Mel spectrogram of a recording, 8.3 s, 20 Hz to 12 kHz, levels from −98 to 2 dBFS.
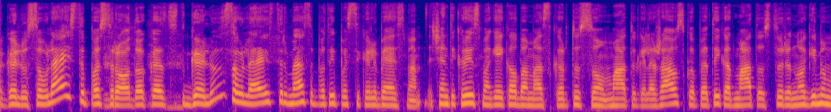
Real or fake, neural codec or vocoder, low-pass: real; none; 10.8 kHz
